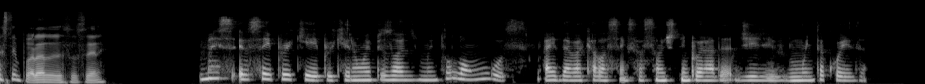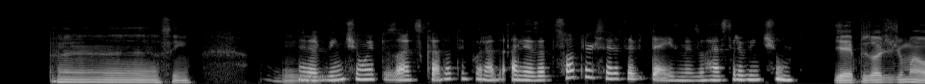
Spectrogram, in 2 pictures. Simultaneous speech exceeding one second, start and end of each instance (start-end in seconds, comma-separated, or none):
none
